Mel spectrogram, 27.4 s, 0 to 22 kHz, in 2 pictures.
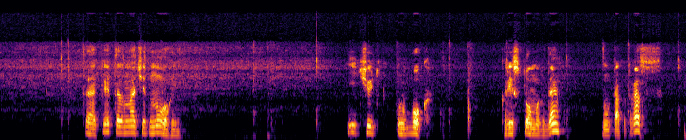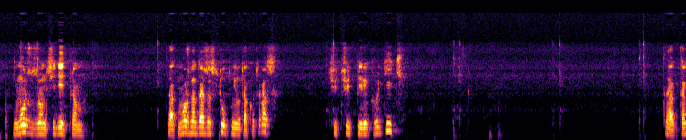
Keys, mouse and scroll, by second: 1.3 click, 3.4-5.2 drag, 5.5 middle click, 7.2 click, 8.9 click, 9.4-10.2 middle drag, 11.5-12.7 drag, 12.9 middle click, 14.3 scroll up 1, 14.4 middle click, 14.5 scroll down 1, 15.6-17.0 drag, 19.2 r, 22.9 click, 25.1 r.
